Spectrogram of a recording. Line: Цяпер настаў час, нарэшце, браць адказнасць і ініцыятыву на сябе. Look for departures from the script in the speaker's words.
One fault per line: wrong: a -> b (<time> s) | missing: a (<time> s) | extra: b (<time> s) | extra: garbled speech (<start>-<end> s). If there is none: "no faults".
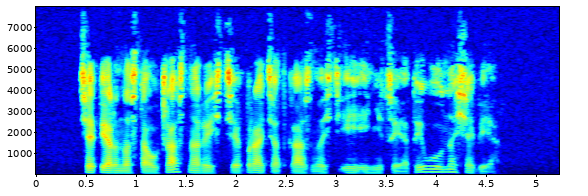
no faults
